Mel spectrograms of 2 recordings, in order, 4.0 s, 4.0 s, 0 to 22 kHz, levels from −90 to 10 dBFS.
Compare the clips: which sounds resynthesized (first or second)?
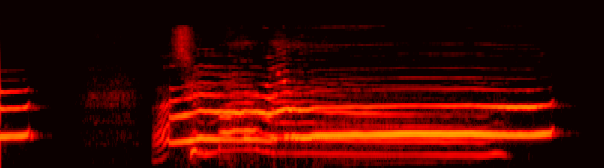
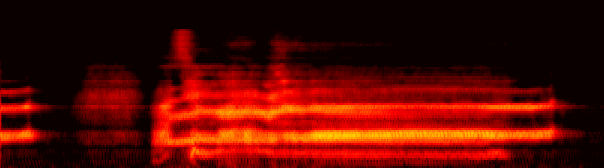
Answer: second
